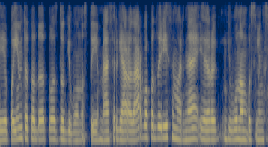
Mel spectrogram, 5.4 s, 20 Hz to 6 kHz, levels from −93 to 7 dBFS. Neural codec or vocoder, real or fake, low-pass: vocoder, 22.05 kHz, 80 mel bands, WaveNeXt; fake; 5.4 kHz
